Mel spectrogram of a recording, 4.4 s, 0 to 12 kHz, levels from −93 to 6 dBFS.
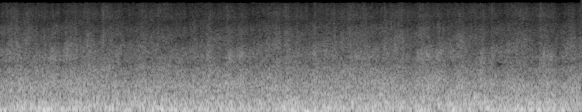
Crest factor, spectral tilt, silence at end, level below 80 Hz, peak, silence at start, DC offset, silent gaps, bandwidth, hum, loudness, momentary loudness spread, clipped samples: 14 dB; -8 dB/octave; 0 s; -24 dBFS; -6 dBFS; 0 s; under 0.1%; none; 11 kHz; none; -21 LUFS; 1 LU; under 0.1%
